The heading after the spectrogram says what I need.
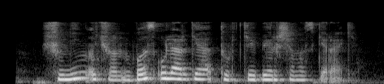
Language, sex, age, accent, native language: Uzbek, female, 25-34, Toshkent shahri, Uzbek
